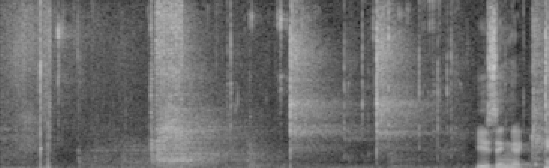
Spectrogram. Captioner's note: metal snapping; cord clangs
